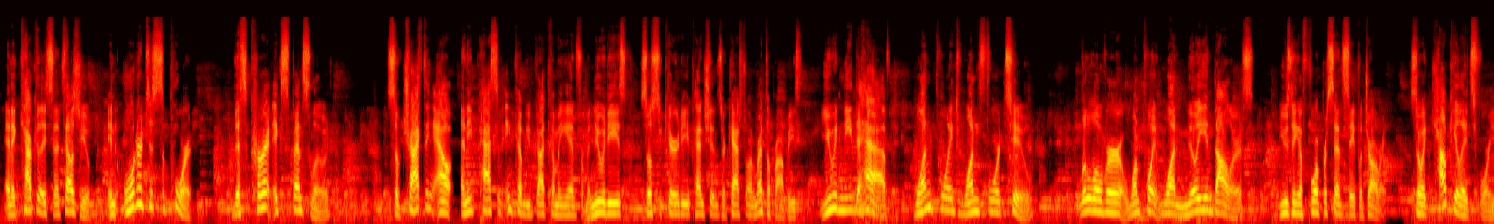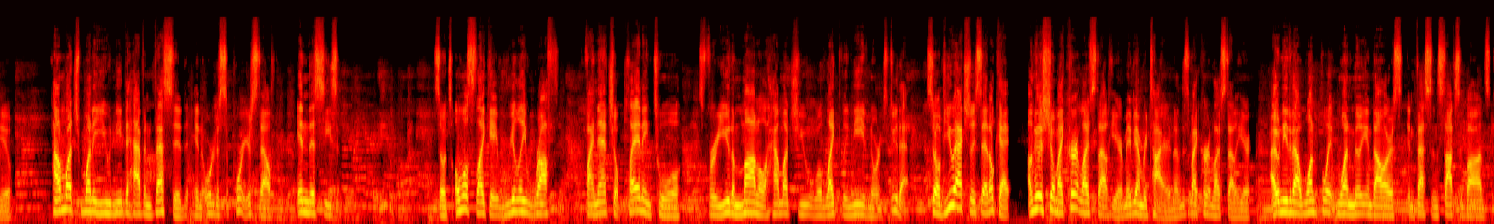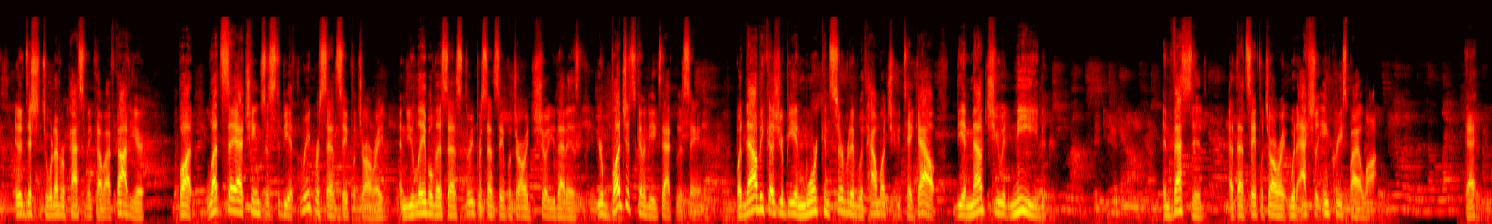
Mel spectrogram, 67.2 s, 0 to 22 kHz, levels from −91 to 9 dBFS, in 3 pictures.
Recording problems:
background chatter; noticeable; throughout; 2 voices, 15 dB below the speech

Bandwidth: 16 kHz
